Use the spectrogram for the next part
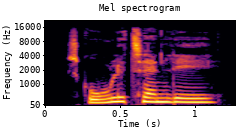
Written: skoletandlæge

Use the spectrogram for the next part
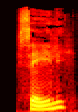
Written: salig

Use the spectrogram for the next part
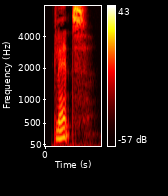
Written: glans

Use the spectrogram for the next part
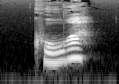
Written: kora

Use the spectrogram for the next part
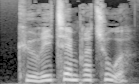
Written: curietemperatur

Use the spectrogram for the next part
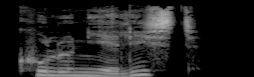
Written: kolonialist

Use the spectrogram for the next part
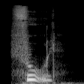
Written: fugl

